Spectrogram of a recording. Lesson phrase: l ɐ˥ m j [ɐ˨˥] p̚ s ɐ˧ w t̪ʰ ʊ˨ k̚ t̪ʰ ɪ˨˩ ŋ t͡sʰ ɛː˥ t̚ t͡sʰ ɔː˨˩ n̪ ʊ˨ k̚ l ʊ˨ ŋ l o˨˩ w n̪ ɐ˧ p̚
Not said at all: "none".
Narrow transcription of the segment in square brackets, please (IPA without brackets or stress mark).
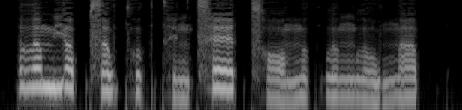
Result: ɐ˥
